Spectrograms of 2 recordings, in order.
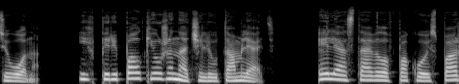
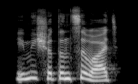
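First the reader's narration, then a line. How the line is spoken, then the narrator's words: Laughing. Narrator (Russian): хохотнула Джеки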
